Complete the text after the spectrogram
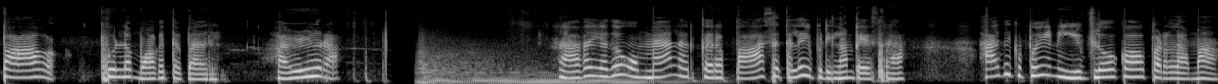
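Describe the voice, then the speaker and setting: A woman voicing a kind, worried middle-aged mother in a cartoon, talking gently and pleading. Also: high-pitched, slow, long pauses, faint music behind, low-quality recording. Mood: soothing. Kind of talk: cartoon voice acting.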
